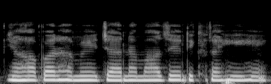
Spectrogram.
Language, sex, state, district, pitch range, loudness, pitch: Hindi, female, Madhya Pradesh, Bhopal, 195-200 Hz, -12 LUFS, 195 Hz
